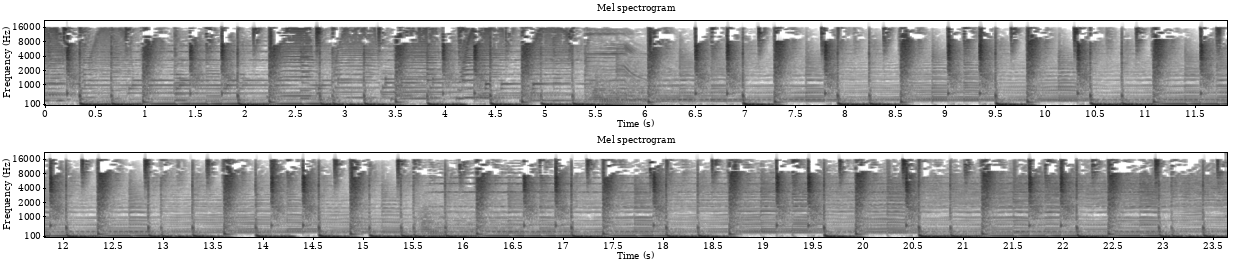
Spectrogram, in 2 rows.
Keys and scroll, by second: 21.4-23.4 typing.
